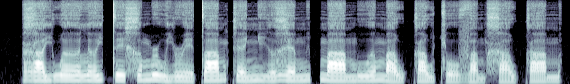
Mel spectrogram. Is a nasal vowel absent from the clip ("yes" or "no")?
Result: yes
